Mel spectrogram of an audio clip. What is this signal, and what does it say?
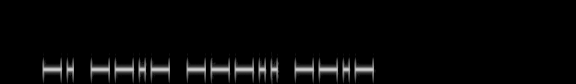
Morse code, heard as a keyed tone, about 21 wpm, 700 Hz. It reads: NQ8Q
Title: USA Call Signs - 4 Characters - Repeated 3x - 20wpm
